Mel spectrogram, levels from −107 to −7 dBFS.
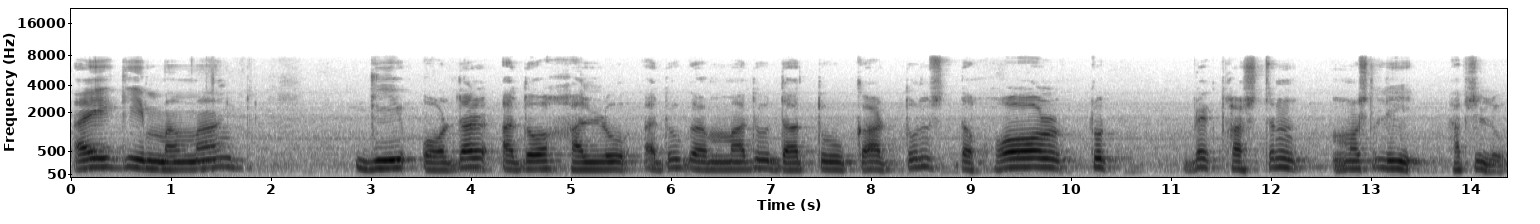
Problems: constant background noise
